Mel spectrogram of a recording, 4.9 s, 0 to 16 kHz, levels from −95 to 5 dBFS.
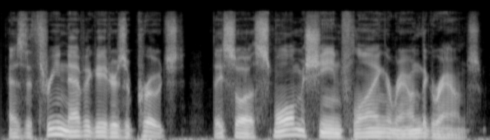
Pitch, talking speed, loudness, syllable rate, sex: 100 Hz, 170 wpm, -16 LUFS, 4.9 syllables/s, male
